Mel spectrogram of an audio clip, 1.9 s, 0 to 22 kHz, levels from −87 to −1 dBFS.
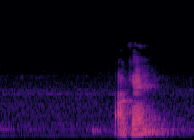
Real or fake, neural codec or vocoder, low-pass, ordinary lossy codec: real; none; 7.2 kHz; none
